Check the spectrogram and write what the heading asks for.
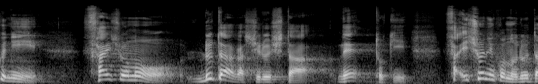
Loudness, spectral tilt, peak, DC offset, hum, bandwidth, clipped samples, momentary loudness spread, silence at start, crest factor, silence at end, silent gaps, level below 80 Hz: -19 LUFS; -3.5 dB/octave; 0 dBFS; under 0.1%; none; 16.5 kHz; under 0.1%; 13 LU; 0 s; 20 dB; 0 s; none; -58 dBFS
